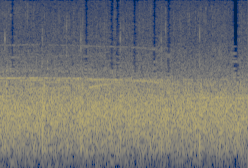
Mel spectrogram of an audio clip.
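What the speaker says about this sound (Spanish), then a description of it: "les pido un fuerte aplauso para todos los que están acá" Strong, continuous applause from an audience at a talk, a dense and steady roll of many hands clapping with no pauses.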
